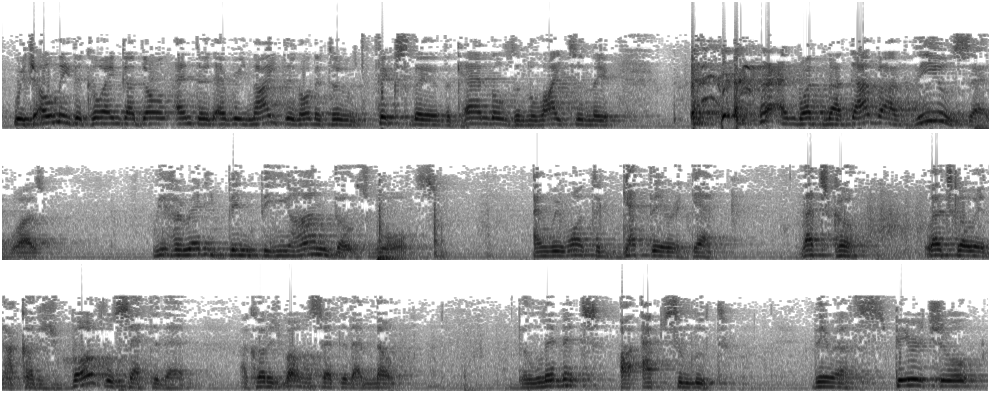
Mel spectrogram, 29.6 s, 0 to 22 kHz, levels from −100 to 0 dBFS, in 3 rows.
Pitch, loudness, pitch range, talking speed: 150 Hz, -13 LUFS, 125-170 Hz, 125 wpm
